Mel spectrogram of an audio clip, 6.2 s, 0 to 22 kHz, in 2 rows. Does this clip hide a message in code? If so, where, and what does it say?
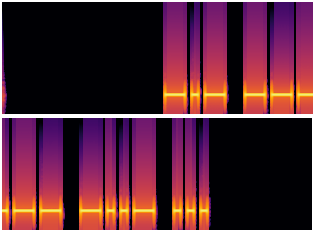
Yes: Morse code from 1.6 to 5.2 s, heard as a keyed tone, about 19 wpm, 700 Hz. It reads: K0XS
